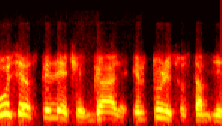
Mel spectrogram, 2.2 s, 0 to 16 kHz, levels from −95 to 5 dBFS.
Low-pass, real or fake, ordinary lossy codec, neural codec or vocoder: 10.8 kHz; real; Opus, 16 kbps; none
